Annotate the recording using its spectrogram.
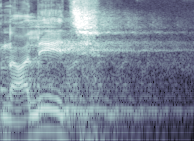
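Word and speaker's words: knowledge: लगा ही नहीं सकते 12 खरी आपने पढ़ी उच्चारण कर रहे आप नॉलेज और आपसे कोई पूछे भाई साहब नॉलेज की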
